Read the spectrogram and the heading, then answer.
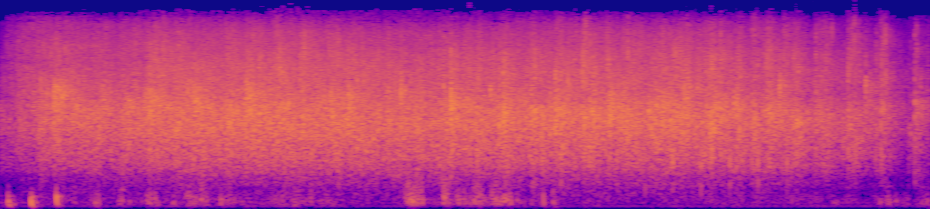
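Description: A crowd applauds steadily for about nine seconds to welcome a guest coming out to share his story, a dense, even wash of many hands clapping at a constant, fairly loud level, with no voices over it.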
